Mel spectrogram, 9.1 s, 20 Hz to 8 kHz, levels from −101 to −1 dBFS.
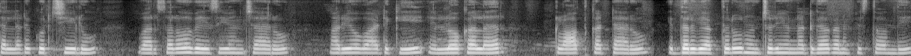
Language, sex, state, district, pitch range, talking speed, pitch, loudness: Telugu, female, Telangana, Nalgonda, 210-215 Hz, 110 wpm, 210 Hz, -19 LUFS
